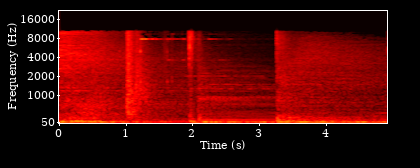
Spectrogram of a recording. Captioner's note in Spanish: Disparo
